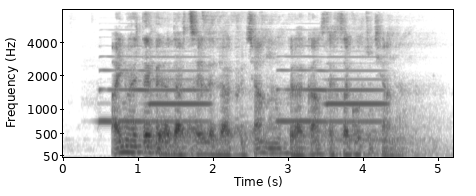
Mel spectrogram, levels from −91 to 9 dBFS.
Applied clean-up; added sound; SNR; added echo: none; Wind instrument, woodwind instrument; 6 dB; reverberation time 1.7 s.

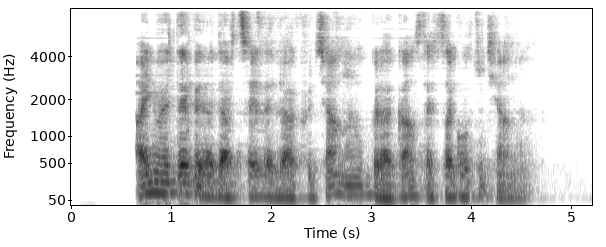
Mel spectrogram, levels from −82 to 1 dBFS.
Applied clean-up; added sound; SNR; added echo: neural mask model DeepFilterNet 3.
